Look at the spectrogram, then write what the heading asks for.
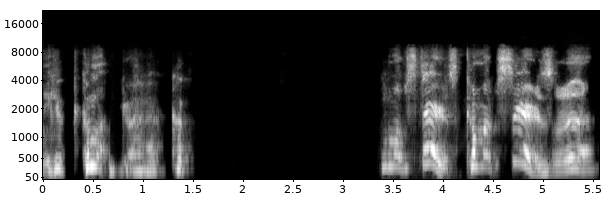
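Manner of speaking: high, frantic, stammering panic voice; Bobcat Goldthwait. Retold or imitated. Pat panicking at the door, high frantic stammering. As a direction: sputter it out like a nervous wreck. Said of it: "get all Bobcat Goldthwait on me".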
